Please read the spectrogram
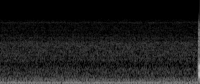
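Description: Faint, steady low drone of a single-engine light aircraft's piston engine and cabin noise, the engine throttled back to about 2000 rpm for a descent.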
